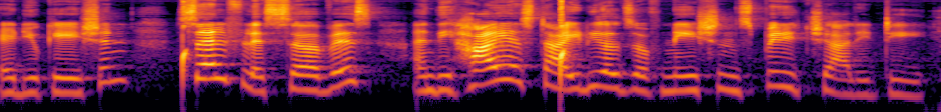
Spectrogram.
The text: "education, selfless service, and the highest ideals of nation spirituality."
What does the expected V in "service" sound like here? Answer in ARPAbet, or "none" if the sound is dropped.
V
